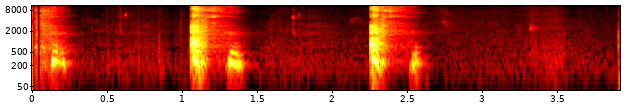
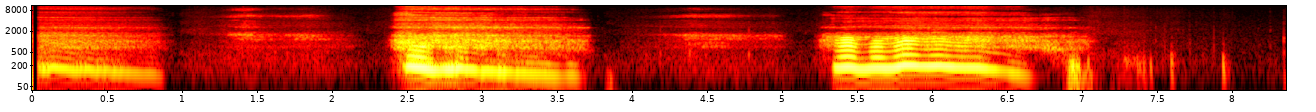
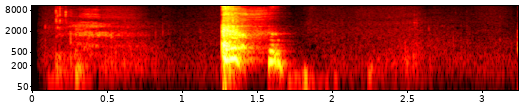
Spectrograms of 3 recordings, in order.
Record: {"three_cough_length": "3.9 s", "three_cough_amplitude": 32414, "three_cough_signal_mean_std_ratio": 0.2, "exhalation_length": "8.4 s", "exhalation_amplitude": 14969, "exhalation_signal_mean_std_ratio": 0.45, "cough_length": "3.2 s", "cough_amplitude": 32767, "cough_signal_mean_std_ratio": 0.19, "survey_phase": "beta (2021-08-13 to 2022-03-07)", "age": "65+", "gender": "Female", "wearing_mask": "No", "symptom_none": true, "smoker_status": "Ex-smoker", "respiratory_condition_asthma": false, "respiratory_condition_other": false, "recruitment_source": "REACT", "submission_delay": "2 days", "covid_test_result": "Negative", "covid_test_method": "RT-qPCR", "influenza_a_test_result": "Negative", "influenza_b_test_result": "Negative"}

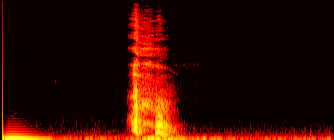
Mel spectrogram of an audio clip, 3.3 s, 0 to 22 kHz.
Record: {"cough_length": "3.3 s", "cough_amplitude": 12092, "cough_signal_mean_std_ratio": 0.47, "survey_phase": "beta (2021-08-13 to 2022-03-07)", "age": "45-64", "gender": "Male", "wearing_mask": "No", "symptom_none": true, "smoker_status": "Never smoked", "respiratory_condition_asthma": false, "respiratory_condition_other": false, "recruitment_source": "REACT", "submission_delay": "5 days", "covid_test_result": "Negative", "covid_test_method": "RT-qPCR"}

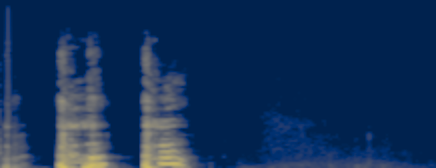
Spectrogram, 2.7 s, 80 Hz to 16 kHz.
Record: {"three_cough_length": "2.7 s", "three_cough_amplitude": 23447, "three_cough_signal_mean_std_ratio": 0.33, "survey_phase": "beta (2021-08-13 to 2022-03-07)", "age": "65+", "gender": "Male", "wearing_mask": "No", "symptom_none": true, "smoker_status": "Ex-smoker", "respiratory_condition_asthma": true, "respiratory_condition_other": false, "recruitment_source": "REACT", "submission_delay": "2 days", "covid_test_result": "Negative", "covid_test_method": "RT-qPCR", "influenza_a_test_result": "Negative", "influenza_b_test_result": "Negative"}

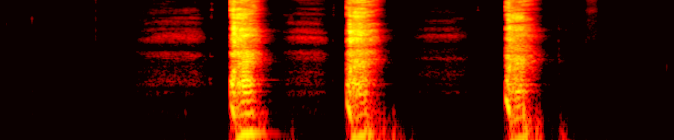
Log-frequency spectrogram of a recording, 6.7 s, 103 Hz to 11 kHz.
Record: {"three_cough_length": "6.7 s", "three_cough_amplitude": 15749, "three_cough_signal_mean_std_ratio": 0.3, "survey_phase": "beta (2021-08-13 to 2022-03-07)", "age": "45-64", "gender": "Female", "wearing_mask": "No", "symptom_cough_any": true, "symptom_sore_throat": true, "symptom_fatigue": true, "smoker_status": "Never smoked", "respiratory_condition_asthma": false, "respiratory_condition_other": false, "recruitment_source": "REACT", "submission_delay": "1 day", "covid_test_result": "Negative", "covid_test_method": "RT-qPCR"}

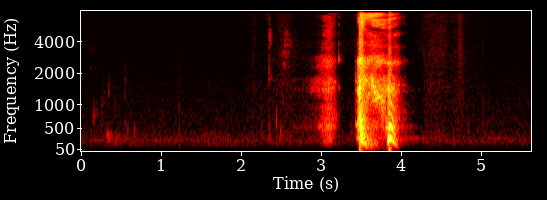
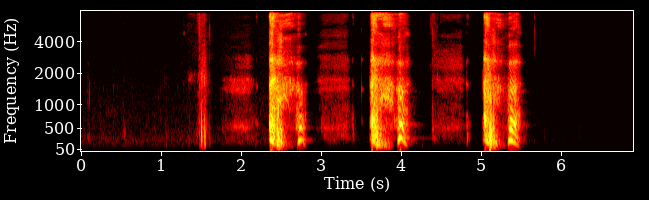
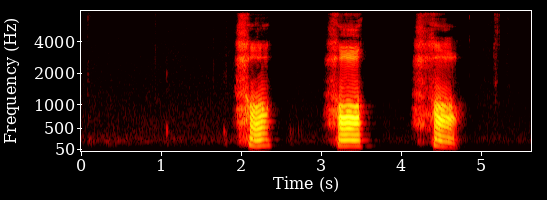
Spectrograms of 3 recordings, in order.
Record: {"cough_length": "5.6 s", "cough_amplitude": 32768, "cough_signal_mean_std_ratio": 0.19, "three_cough_length": "6.9 s", "three_cough_amplitude": 32768, "three_cough_signal_mean_std_ratio": 0.27, "exhalation_length": "5.6 s", "exhalation_amplitude": 25282, "exhalation_signal_mean_std_ratio": 0.29, "survey_phase": "beta (2021-08-13 to 2022-03-07)", "age": "65+", "gender": "Male", "wearing_mask": "No", "symptom_none": true, "smoker_status": "Never smoked", "respiratory_condition_asthma": false, "respiratory_condition_other": false, "recruitment_source": "REACT", "submission_delay": "1 day", "covid_test_result": "Negative", "covid_test_method": "RT-qPCR", "influenza_a_test_result": "Negative", "influenza_b_test_result": "Negative"}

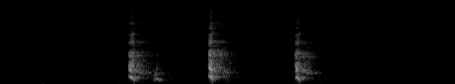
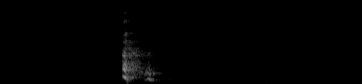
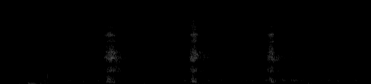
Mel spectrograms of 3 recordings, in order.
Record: {"three_cough_length": "4.6 s", "three_cough_amplitude": 3806, "three_cough_signal_mean_std_ratio": 0.25, "cough_length": "3.6 s", "cough_amplitude": 2052, "cough_signal_mean_std_ratio": 0.19, "exhalation_length": "3.7 s", "exhalation_amplitude": 335, "exhalation_signal_mean_std_ratio": 0.45, "survey_phase": "beta (2021-08-13 to 2022-03-07)", "age": "65+", "gender": "Female", "wearing_mask": "No", "symptom_none": true, "smoker_status": "Current smoker (1 to 10 cigarettes per day)", "respiratory_condition_asthma": false, "respiratory_condition_other": false, "recruitment_source": "REACT", "submission_delay": "2 days", "covid_test_result": "Negative", "covid_test_method": "RT-qPCR"}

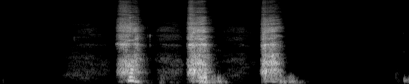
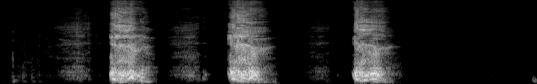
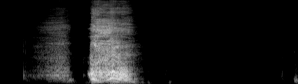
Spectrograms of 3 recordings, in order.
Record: {"exhalation_length": "4.1 s", "exhalation_amplitude": 31481, "exhalation_signal_mean_std_ratio": 0.33, "three_cough_length": "5.4 s", "three_cough_amplitude": 32767, "three_cough_signal_mean_std_ratio": 0.37, "cough_length": "3.0 s", "cough_amplitude": 29393, "cough_signal_mean_std_ratio": 0.33, "survey_phase": "alpha (2021-03-01 to 2021-08-12)", "age": "65+", "gender": "Male", "wearing_mask": "No", "symptom_none": true, "smoker_status": "Never smoked", "respiratory_condition_asthma": false, "respiratory_condition_other": false, "recruitment_source": "REACT", "submission_delay": "1 day", "covid_test_result": "Negative", "covid_test_method": "RT-qPCR"}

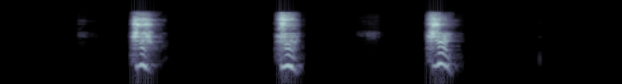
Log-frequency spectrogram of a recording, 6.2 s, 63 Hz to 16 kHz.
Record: {"exhalation_length": "6.2 s", "exhalation_amplitude": 31886, "exhalation_signal_mean_std_ratio": 0.25, "survey_phase": "alpha (2021-03-01 to 2021-08-12)", "age": "18-44", "gender": "Female", "wearing_mask": "No", "symptom_none": true, "smoker_status": "Never smoked", "respiratory_condition_asthma": false, "respiratory_condition_other": false, "recruitment_source": "REACT", "submission_delay": "1 day", "covid_test_result": "Negative", "covid_test_method": "RT-qPCR"}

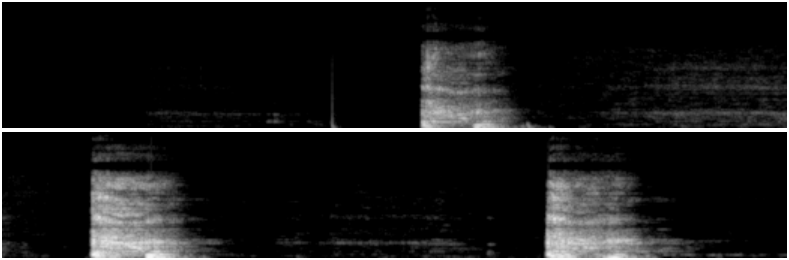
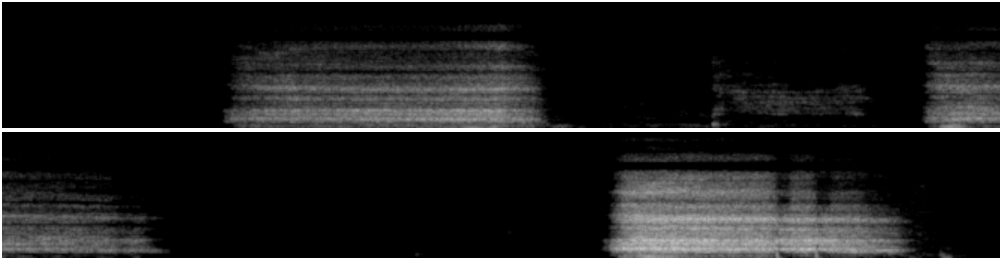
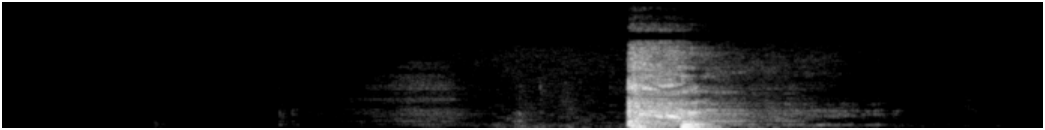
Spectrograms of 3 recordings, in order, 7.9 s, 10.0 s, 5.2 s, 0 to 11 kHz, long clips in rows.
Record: {"three_cough_length": "7.9 s", "three_cough_amplitude": 32768, "three_cough_signal_mean_std_ratio": 0.27, "exhalation_length": "10.0 s", "exhalation_amplitude": 7495, "exhalation_signal_mean_std_ratio": 0.39, "cough_length": "5.2 s", "cough_amplitude": 32768, "cough_signal_mean_std_ratio": 0.22, "survey_phase": "beta (2021-08-13 to 2022-03-07)", "age": "65+", "gender": "Male", "wearing_mask": "No", "symptom_none": true, "smoker_status": "Ex-smoker", "respiratory_condition_asthma": false, "respiratory_condition_other": false, "recruitment_source": "REACT", "submission_delay": "1 day", "covid_test_result": "Negative", "covid_test_method": "RT-qPCR", "influenza_a_test_result": "Negative", "influenza_b_test_result": "Negative"}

